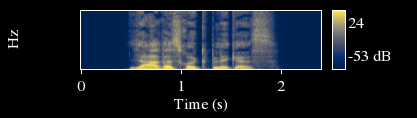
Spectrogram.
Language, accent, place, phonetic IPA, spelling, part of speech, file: German, Germany, Berlin, [ˈjaːʁəsˌʁʏkblɪkəs], Jahresrückblickes, noun, De-Jahresrückblickes.ogg
- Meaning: genitive of Jahresrückblick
